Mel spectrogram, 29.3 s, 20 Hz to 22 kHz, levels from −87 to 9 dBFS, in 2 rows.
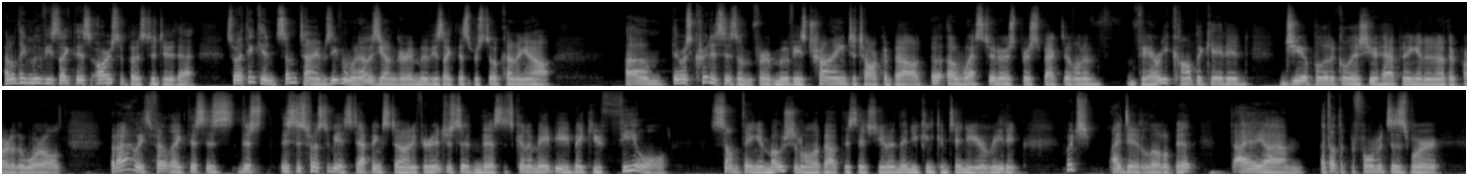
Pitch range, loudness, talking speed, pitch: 125-150 Hz, -27 LUFS, 225 wpm, 135 Hz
